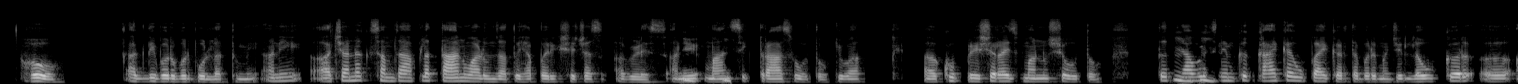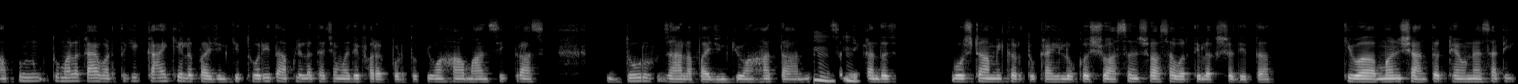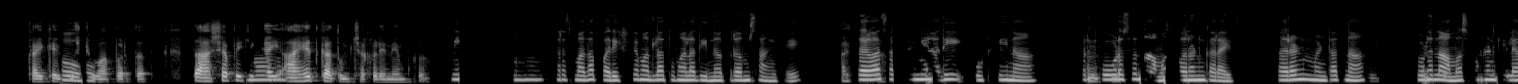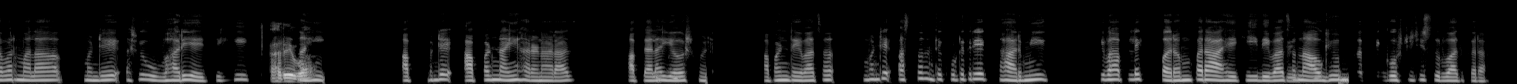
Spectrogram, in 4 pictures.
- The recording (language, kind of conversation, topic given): Marathi, podcast, परीक्षेतील ताण कमी करण्यासाठी तुम्ही काय करता?
- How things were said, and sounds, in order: in English: "प्रेशराइज्ड"; unintelligible speech; other background noise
